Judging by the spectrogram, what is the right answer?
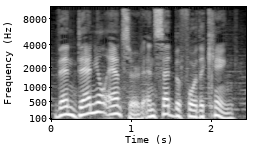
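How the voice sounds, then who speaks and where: A man's voice: fairly high pitch, big pitch swings, normal speed, soft background music. A man narrating a dramatized scripture reading in a scripted storytelling style.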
